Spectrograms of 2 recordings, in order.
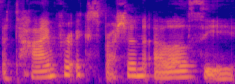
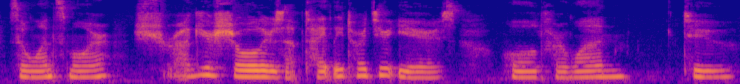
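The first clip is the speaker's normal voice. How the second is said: guided relaxation; 7 dB quieter than usual. Real, not acted. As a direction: guide them gently through each breath with long pauses. Leads a relaxation session.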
